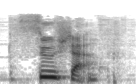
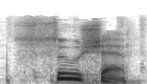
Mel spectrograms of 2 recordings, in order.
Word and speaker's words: sous chef: Um that brings us to our second word, sous chef. Sous chef. Sous chef. Sous chef. S o u s. So the s is silent because it's like a French word.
